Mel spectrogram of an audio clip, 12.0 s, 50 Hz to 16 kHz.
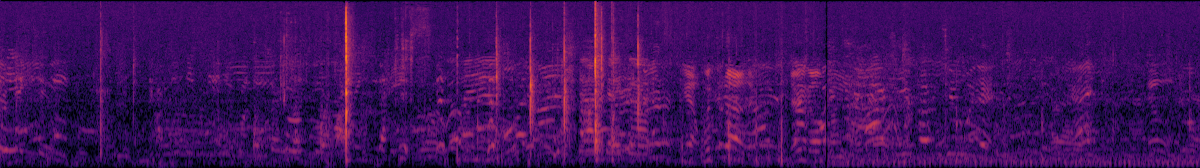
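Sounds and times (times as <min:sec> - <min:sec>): faint spectator voices: 0:00.0 - 0:12.0
baseball bat hitting ball: 0:03.3 - 0:03.7.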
